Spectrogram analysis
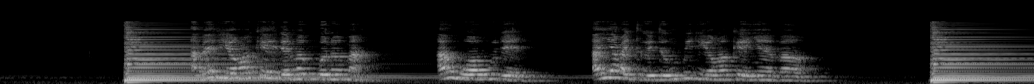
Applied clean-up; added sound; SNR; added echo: none; Acoustic guitar / Strum; 0 dB; reverberation time 0.6 s.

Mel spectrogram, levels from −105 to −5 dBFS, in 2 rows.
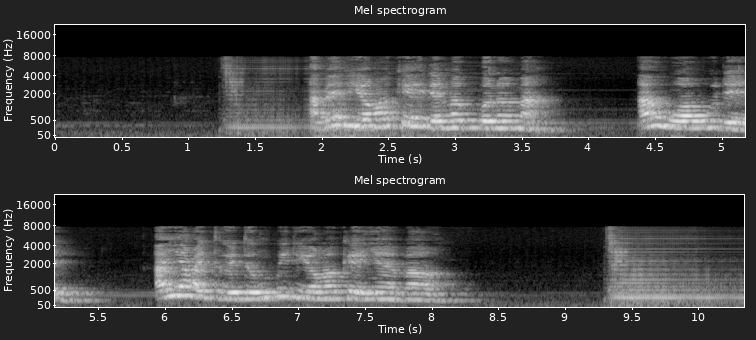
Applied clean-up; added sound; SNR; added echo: neural separator model SepFormer DNS4.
